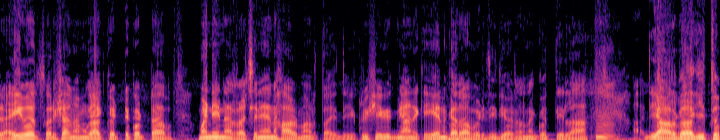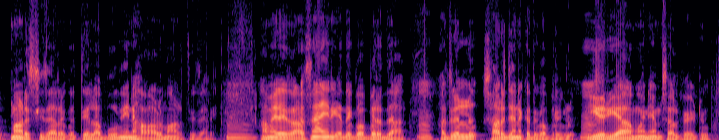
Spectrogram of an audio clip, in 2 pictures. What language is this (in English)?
Kannada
